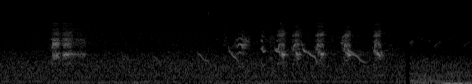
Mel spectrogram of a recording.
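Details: Australian magpies at Jerrabomberra Wetlands, Canberra, on 26 November 2022; one gives a harsh opening note, then a run of fluty, warbling notes that swoop up and down, over steady background hiss.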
